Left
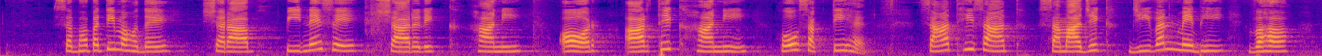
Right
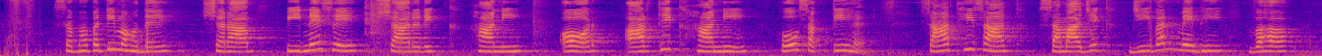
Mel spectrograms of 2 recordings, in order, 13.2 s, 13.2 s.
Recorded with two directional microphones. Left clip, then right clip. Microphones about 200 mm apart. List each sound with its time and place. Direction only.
0.6 s a woman's voice: 40° left (ahead or behind)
